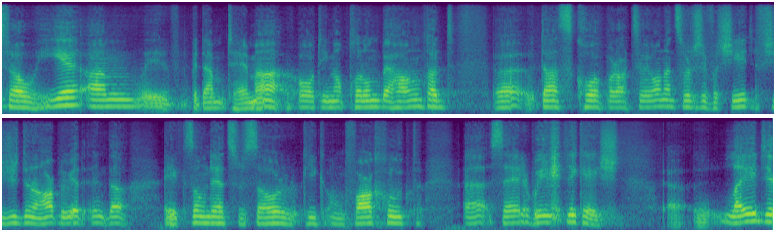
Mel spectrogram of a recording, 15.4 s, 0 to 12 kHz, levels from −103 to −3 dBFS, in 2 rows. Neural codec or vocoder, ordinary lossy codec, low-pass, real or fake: codec, 16 kHz in and 24 kHz out, 0.4 kbps, LongCat-Audio-Codec, fine tuned four codebook decoder; none; 10.8 kHz; fake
